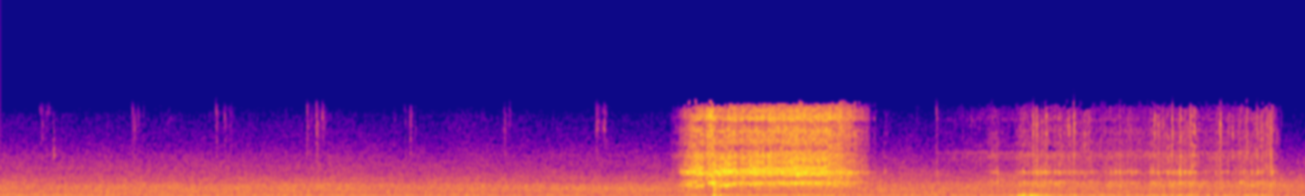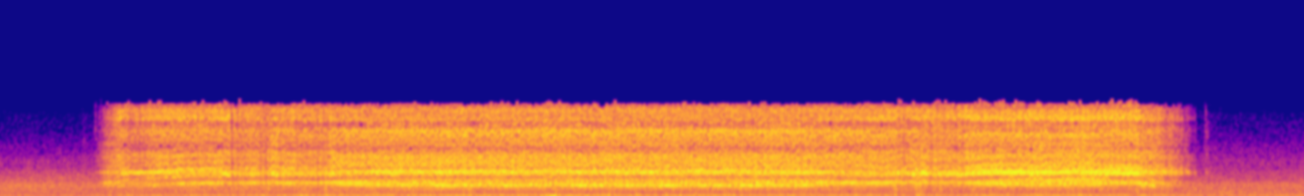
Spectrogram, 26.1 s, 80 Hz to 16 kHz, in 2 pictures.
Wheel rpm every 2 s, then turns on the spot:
0, 0, 0, 60, 40, 10, 10, 120, 160, 160, 160, 160, 70.
10-14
